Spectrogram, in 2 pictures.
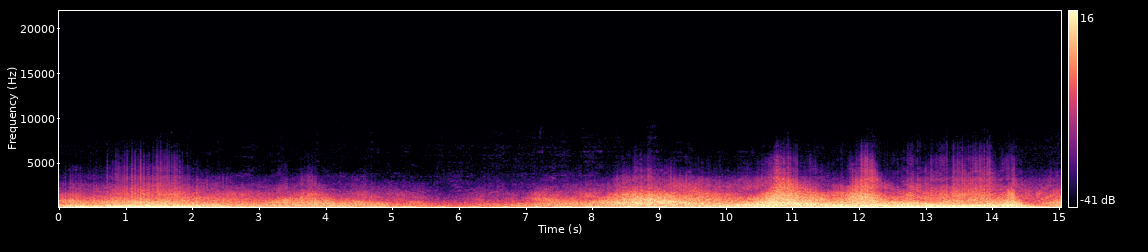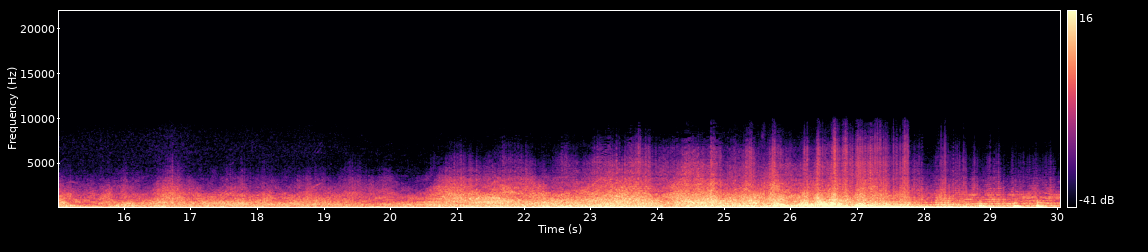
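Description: Fighter jet engine roar, loud and sustained, swelling and fading in waves as the jet flies past, loudest near the end.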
